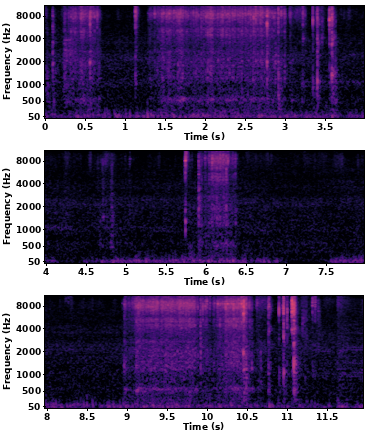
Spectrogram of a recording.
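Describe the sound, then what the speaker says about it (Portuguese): A home sewing machine runs in short bursts of rapid stitching as it closes the darts of a skirt, starting and finishing with backstitches, with pauses between runs and faint wind noise, all fairly quiet. "vamos lá para a máquina agora"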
